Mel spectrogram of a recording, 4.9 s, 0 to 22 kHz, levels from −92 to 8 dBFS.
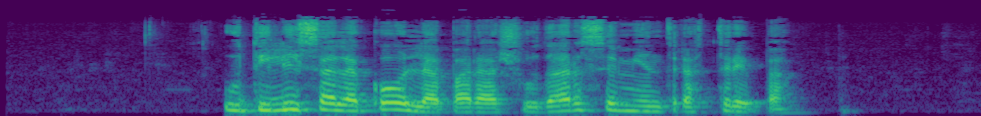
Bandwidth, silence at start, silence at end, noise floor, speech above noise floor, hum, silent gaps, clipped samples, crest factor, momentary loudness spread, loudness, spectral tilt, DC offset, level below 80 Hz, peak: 12.5 kHz; 1.1 s; 0.95 s; -65 dBFS; 50 dB; none; none; under 0.1%; 18 dB; 11 LU; -15 LUFS; -3 dB/octave; under 0.1%; -56 dBFS; 0 dBFS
